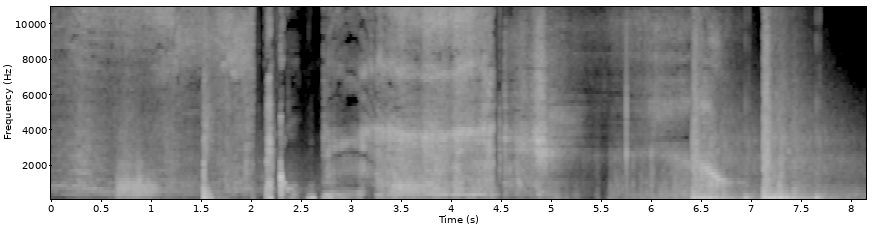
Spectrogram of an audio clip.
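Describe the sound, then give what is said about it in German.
A gunfire salvo erupts from the undergrowth in a war newsreel, with several sharp, loud reports in irregular bursts and rough rumbling noise between the cracks. “Zur selben Zeit, fast sofort, dröhnt eine Salve aus dem Unterholz.”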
